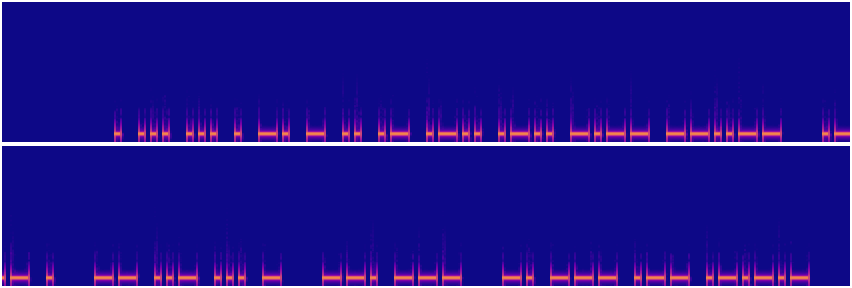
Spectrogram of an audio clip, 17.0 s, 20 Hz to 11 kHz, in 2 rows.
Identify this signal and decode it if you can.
Morse code, heard as a keyed tone, about 20 wpm, 700 Hz. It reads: ESSENTIALLY, WE MUST GO NOW.
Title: Sentences from Top 1300 Words 20wpm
